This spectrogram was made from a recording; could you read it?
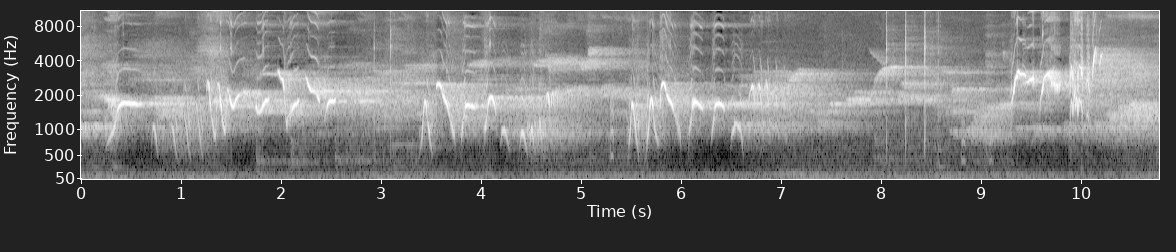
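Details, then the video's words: Male-style competitive singing by a white-rumped shama answering a TV, with tail flicking. Loud bursts of whistled, arched notes and chattering phrases come in clusters, with quieter gaps between them. "kích chòe lửa hót đấu với tivi cực căng lửa"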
